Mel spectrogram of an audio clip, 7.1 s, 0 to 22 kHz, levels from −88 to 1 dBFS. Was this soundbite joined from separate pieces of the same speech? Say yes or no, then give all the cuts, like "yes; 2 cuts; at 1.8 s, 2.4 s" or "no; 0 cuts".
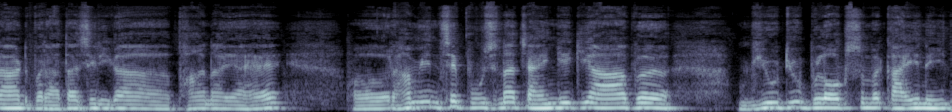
no; 0 cuts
